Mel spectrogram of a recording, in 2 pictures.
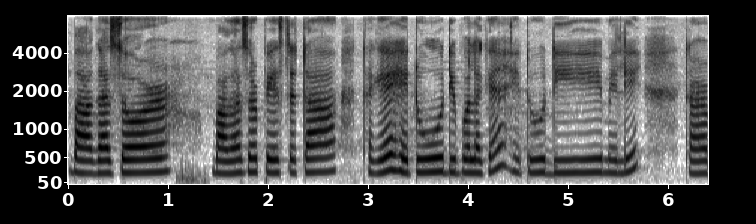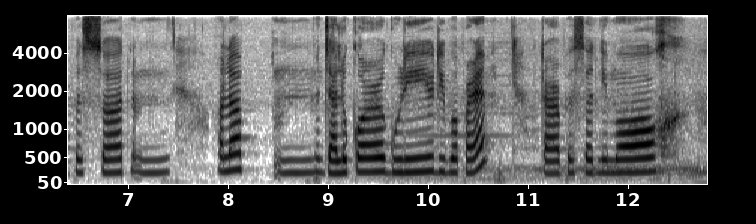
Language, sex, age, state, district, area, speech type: Assamese, female, 18-30, Assam, Tinsukia, urban, spontaneous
